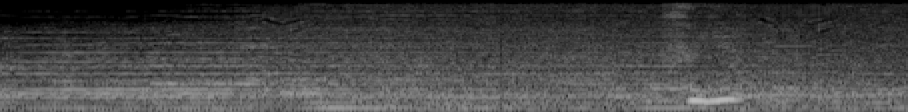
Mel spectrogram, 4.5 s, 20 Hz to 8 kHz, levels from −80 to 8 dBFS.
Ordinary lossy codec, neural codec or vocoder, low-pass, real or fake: none; codec, 16 kHz in and 24 kHz out, 2.2 kbps, FireRedTTS-2 codec; 7.2 kHz; fake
